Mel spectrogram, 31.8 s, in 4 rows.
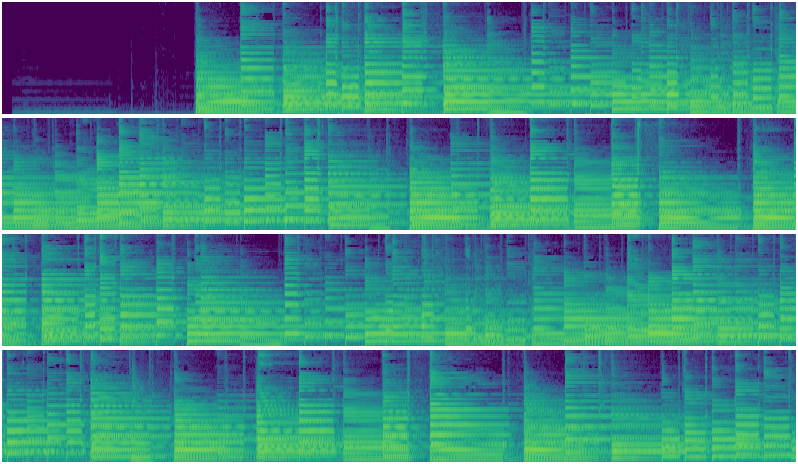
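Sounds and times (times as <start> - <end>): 
classical guitar: 1.6 - 31.7.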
